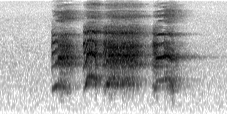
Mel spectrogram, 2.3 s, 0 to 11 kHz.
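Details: Crow of a red junglefowl heard during trapping on 20 January 2023: four harsh, brassy syllables in about one and a half seconds, the middle pair longest, the last cut short with a thin trailing tone; faint background hiss.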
